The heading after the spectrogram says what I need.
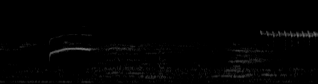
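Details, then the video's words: Timbrado canary, the seventh of the keeper's birds, recorded in 2020: one clear rising whistled note, a quiet pause, then a fast, high, pulsed trill that starts near the end. "تغريد طائر التيمبرادو"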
